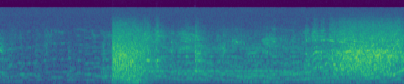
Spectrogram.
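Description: A sudden loud gunshot burst rings out and trails into crowd chatter and murmuring, with the voices swelling again at the end.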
